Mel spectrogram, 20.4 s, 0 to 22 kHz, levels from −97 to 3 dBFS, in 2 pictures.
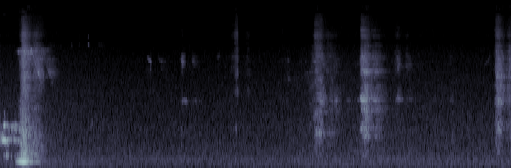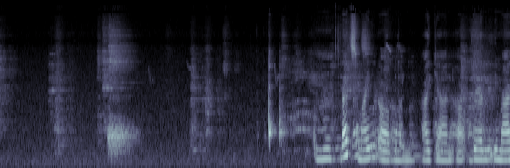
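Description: Throughout the recording, every phrase is trailed by a fainter, hollow copy arriving about a fifth of a second later, the classic sound of echo with no canceller. The far end is playing the call over a loudspeaker, its microphone captures that playback, and nothing subtracts it, so the talker's own speech returns after the network round trip at about 15 dB down. On a waveform each syllable has a smaller ghost shortly after it, and a spectrogram shows faint, thinner duplicates of the speech patterns shifted right.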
